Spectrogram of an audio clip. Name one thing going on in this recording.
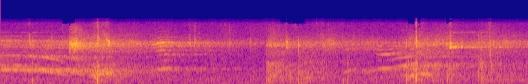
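A tennis ball is struck sharply with a racket in an echoing indoor hall.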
